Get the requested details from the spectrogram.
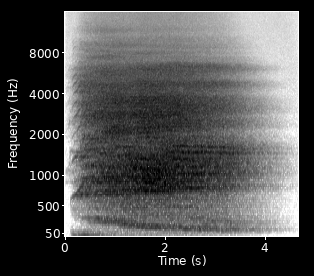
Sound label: Amb Wraith Night Screech; Ambience; Mendicant Area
